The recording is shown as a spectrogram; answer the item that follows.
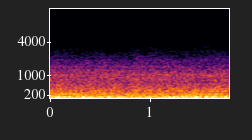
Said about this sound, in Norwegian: Suster det? Ja, det suser litt. Det er litt mer lyd her nå i bilen enn det var i stad. Men det kan være at det er asfalten som har en sånn grov det. Nå går det 110 her, så.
